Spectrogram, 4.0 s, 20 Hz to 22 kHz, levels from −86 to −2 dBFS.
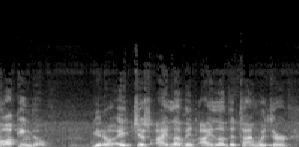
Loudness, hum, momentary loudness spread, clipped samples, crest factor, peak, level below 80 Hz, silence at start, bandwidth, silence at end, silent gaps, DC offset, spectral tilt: -18 LUFS; none; 6 LU; under 0.1%; 16 dB; -2 dBFS; -68 dBFS; 0 s; 12 kHz; 0 s; none; under 0.1%; -3.5 dB/octave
